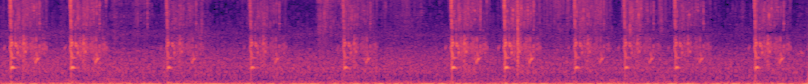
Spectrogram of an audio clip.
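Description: Stones skipping across a lake: a series of short sharp water strikes at irregular spacing, roughly two a second, each with a brief rising pitch, over a steady outdoor noise of wind and water.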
